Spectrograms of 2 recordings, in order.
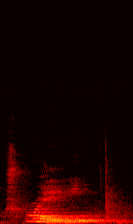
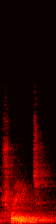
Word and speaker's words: trait: gene for a particular characteristic or a particular tray is the same thing as a characteristic and the americans will pronounce it to trait but it's from the french and therefore it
